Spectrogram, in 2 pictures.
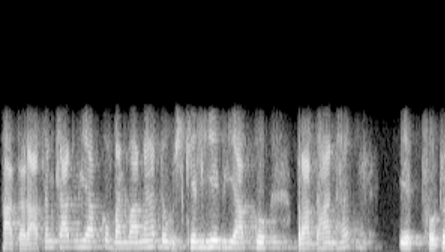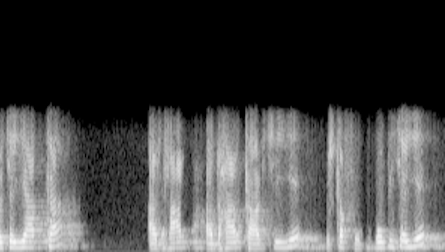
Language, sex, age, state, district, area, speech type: Hindi, male, 45-60, Bihar, Samastipur, rural, conversation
